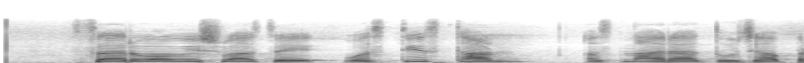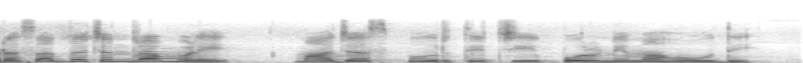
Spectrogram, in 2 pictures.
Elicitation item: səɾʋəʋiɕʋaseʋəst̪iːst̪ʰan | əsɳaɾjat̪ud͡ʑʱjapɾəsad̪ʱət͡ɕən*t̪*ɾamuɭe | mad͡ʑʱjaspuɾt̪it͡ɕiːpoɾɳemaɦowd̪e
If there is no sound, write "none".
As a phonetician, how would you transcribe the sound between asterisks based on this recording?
d̪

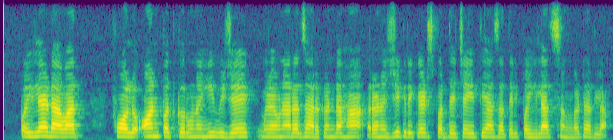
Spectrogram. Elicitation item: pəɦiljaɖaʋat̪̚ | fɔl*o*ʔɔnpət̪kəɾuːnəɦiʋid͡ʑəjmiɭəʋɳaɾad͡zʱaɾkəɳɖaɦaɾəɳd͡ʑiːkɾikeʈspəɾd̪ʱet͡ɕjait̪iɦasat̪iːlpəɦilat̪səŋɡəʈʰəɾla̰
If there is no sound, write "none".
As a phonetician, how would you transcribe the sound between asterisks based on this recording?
o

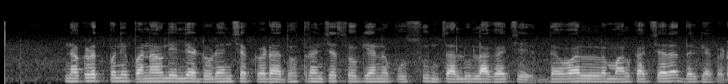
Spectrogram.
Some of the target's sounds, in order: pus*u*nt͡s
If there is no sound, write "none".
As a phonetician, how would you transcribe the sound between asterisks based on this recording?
uː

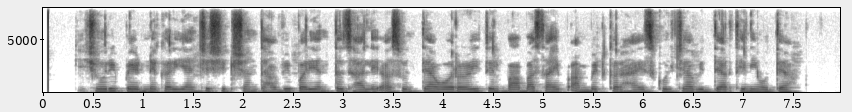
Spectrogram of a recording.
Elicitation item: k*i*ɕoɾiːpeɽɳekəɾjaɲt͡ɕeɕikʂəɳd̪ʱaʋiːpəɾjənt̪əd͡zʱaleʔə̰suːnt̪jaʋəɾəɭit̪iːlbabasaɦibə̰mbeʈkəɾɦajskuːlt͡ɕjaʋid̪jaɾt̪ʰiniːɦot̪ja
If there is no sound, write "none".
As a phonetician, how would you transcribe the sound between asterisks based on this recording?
i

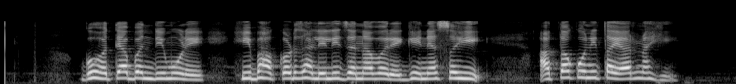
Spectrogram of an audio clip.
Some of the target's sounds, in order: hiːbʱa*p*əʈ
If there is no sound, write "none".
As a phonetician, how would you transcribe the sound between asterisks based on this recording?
k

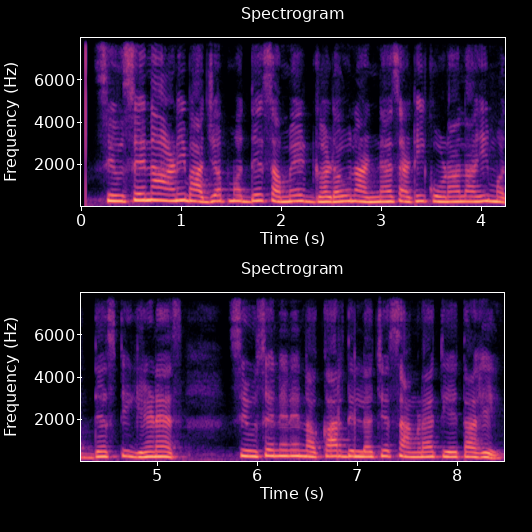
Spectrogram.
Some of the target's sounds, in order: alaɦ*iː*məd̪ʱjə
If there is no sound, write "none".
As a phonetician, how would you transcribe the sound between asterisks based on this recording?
iː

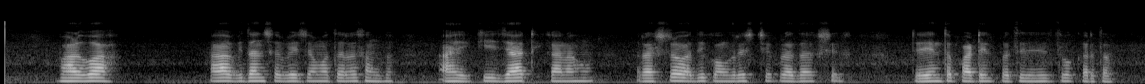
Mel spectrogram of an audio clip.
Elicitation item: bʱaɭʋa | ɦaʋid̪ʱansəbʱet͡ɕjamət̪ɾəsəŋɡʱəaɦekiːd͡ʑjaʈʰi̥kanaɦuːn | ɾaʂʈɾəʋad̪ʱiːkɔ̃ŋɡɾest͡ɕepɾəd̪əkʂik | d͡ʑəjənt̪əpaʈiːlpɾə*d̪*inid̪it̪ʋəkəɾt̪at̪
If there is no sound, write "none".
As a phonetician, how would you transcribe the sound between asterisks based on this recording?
t̪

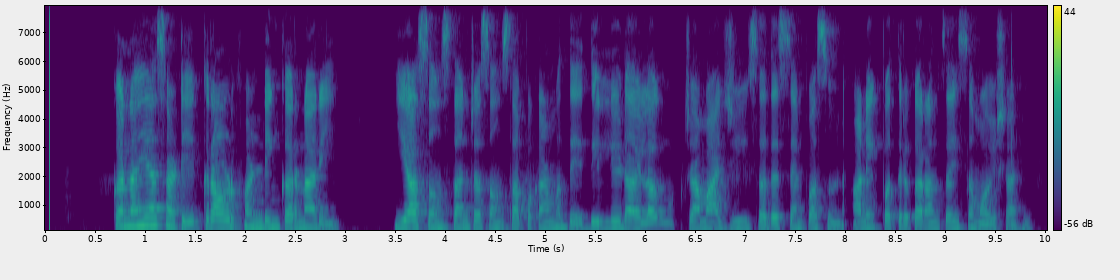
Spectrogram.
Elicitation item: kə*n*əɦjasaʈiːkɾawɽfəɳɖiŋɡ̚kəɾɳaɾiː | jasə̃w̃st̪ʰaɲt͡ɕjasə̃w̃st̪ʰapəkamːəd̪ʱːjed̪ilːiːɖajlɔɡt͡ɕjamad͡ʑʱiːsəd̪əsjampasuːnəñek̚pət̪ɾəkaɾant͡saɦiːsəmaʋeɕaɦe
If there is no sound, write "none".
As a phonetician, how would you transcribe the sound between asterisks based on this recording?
n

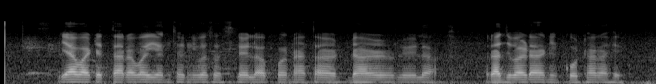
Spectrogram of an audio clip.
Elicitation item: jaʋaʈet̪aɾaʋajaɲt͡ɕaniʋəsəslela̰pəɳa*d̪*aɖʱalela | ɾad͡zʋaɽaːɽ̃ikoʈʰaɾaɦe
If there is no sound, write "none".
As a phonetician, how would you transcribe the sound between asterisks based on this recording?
t̪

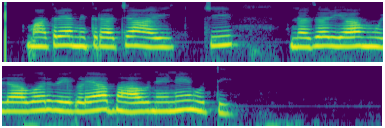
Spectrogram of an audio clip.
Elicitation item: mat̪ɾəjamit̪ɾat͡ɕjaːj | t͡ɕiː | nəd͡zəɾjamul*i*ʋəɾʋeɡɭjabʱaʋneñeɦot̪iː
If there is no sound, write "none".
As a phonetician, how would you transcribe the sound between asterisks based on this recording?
a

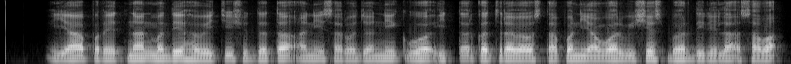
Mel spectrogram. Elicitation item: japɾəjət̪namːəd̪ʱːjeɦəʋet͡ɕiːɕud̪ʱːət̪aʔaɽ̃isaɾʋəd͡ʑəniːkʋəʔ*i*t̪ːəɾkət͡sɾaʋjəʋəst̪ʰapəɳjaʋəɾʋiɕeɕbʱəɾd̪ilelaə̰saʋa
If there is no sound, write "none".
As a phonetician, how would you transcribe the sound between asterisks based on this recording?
i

